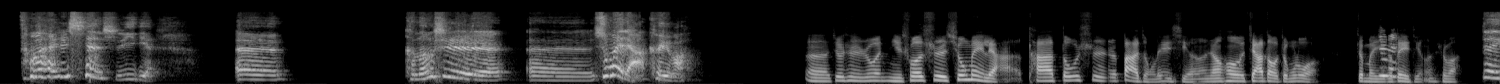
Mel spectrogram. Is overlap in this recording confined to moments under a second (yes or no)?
yes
